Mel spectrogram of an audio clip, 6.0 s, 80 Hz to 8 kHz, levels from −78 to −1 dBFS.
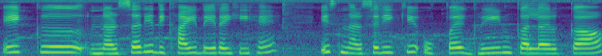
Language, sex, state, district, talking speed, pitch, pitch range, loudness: Hindi, female, Madhya Pradesh, Dhar, 130 wpm, 265 Hz, 250-285 Hz, -16 LUFS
